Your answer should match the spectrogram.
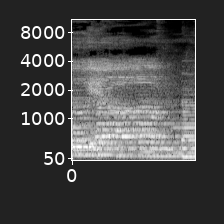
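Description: Sung church music: a voice chanting long, held notes, with music around it.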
